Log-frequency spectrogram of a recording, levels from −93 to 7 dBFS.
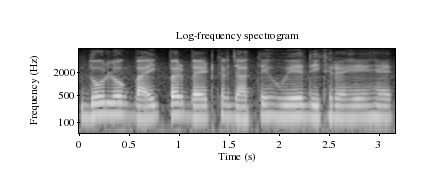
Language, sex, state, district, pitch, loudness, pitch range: Hindi, male, Uttar Pradesh, Budaun, 140 Hz, -15 LUFS, 135-150 Hz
